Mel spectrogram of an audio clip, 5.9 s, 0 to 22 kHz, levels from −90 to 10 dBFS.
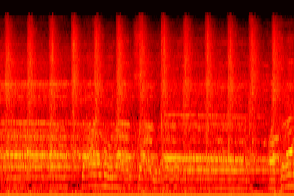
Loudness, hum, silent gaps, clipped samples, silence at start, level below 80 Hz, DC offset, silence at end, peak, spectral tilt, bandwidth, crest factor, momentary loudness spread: -28 LUFS; none; none; under 0.1%; 0 s; -52 dBFS; 2%; 0 s; -10 dBFS; -1.5 dB/octave; 16 kHz; 18 dB; 3 LU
